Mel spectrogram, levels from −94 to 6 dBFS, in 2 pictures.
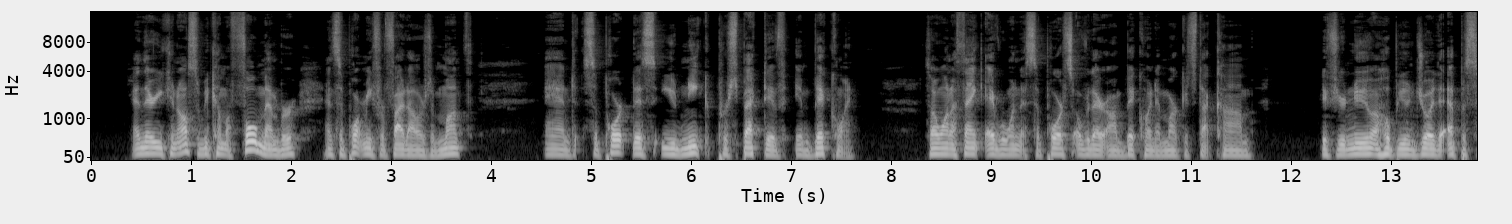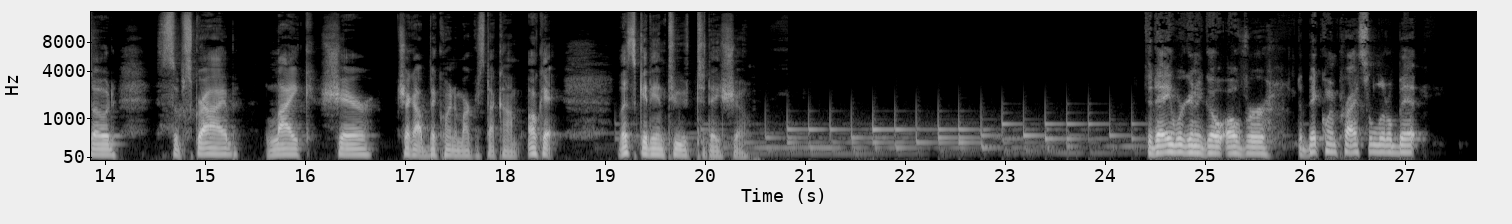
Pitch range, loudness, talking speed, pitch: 90-110 Hz, -25 LUFS, 145 wpm, 105 Hz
